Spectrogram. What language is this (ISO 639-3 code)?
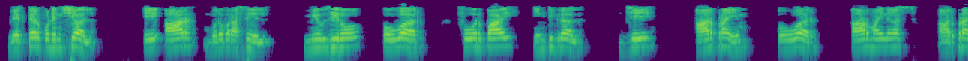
mar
